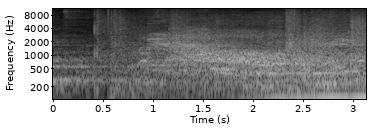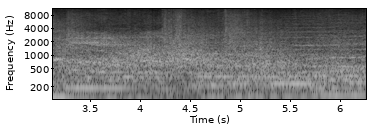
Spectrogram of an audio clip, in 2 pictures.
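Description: Dull thumps at irregular intervals over music and voices.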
